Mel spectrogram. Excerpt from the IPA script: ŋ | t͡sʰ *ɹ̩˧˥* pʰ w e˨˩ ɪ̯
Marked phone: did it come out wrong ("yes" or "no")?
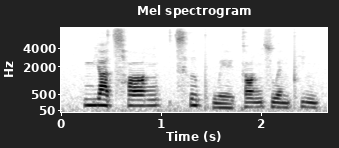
yes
